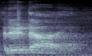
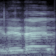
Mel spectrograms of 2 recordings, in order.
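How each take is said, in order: First: Radii spoken as "ray-dee-eye", the plural of radius; radii said clearly. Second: Radii pronounced "ray-dee-eye" once more; radii said again. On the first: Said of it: "radius का plural क्या होता है?". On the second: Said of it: "radii पढ़ेंगे उसको". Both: Shown as a demonstration.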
